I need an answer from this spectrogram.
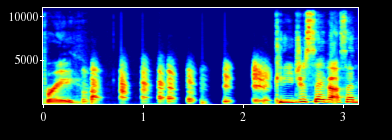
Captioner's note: stuttering audio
